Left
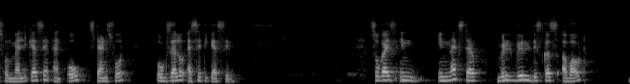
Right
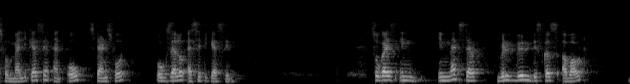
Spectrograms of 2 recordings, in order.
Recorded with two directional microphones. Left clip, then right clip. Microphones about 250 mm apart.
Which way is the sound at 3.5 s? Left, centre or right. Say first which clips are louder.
Right 1 dB; centre.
